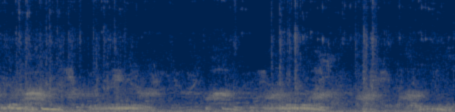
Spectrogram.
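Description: Domestic pigeons cooing: a run of short, low coos, one after another.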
